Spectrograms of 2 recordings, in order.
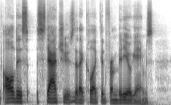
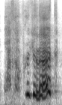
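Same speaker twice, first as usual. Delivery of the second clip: shocked disbelief; 3 dB louder than usual. Retold or imitated. Shocked by verse.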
